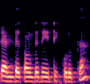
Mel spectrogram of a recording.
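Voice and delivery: ordinary delivery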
